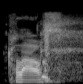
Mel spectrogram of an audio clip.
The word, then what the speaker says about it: Klaus: because it's being recorded Klaus is there because in a New Zealand accent it's like claws Iook at claw but um yeah class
